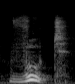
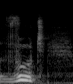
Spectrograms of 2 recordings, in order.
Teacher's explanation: W's being v's and vowels being pronounced as they are in European language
